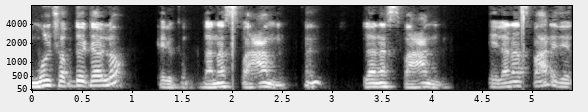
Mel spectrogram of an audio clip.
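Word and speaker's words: لنسفعا: এইযে এটা এই মূল শব্দটা এখানে দেওয়া আছে লানাসফান এখানে এটা যদিও এভাবে লেখা হইছে যে দেখেন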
